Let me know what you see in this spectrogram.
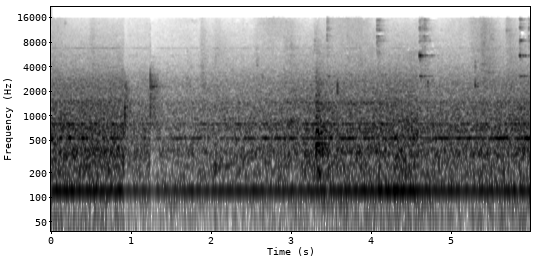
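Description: Chewing of a gyoza over a steady background hum and hiss, with a few light clicks of metal chopsticks against a ceramic bowl.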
